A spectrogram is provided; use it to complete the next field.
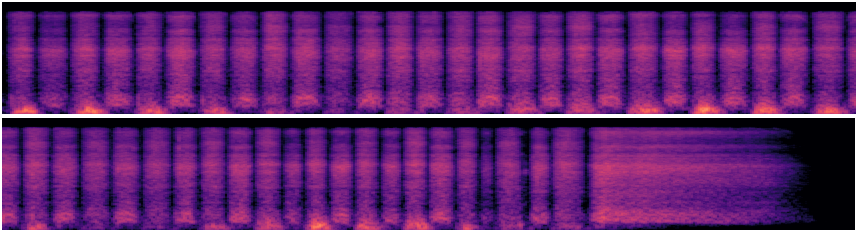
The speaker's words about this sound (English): it's where you inhale like a bunch through your nose, and then you hold your breath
